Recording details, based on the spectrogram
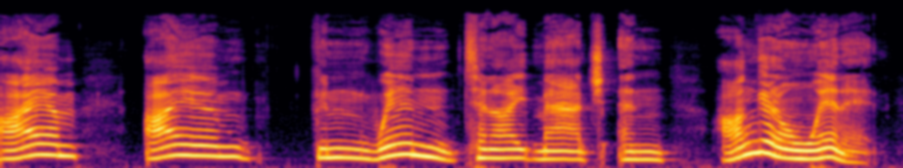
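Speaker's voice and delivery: put-on voice of an eleven-year-old child. Retelling Liv Morgan's segment: imitating Liv Morgan talking like an eleven-year-old. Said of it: "she's talking like she's eleven years old".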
